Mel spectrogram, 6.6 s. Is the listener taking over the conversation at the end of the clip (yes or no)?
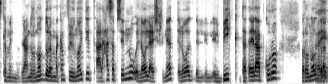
no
